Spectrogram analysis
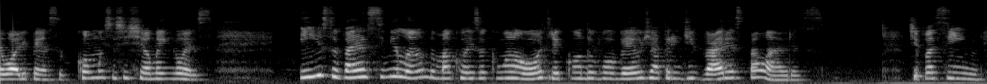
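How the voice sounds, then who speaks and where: A woman's voice: high-pitched, a little mellow. A young Brazilian woman chatting casually and encouragingly as she gives tips in a video. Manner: informal, encouraging. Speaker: host of a video channel.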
